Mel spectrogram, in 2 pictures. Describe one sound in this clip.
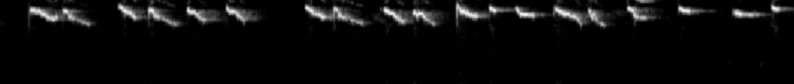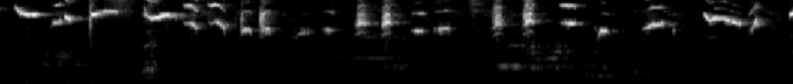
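A small bird sings a rapid, high, chirping song close by.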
